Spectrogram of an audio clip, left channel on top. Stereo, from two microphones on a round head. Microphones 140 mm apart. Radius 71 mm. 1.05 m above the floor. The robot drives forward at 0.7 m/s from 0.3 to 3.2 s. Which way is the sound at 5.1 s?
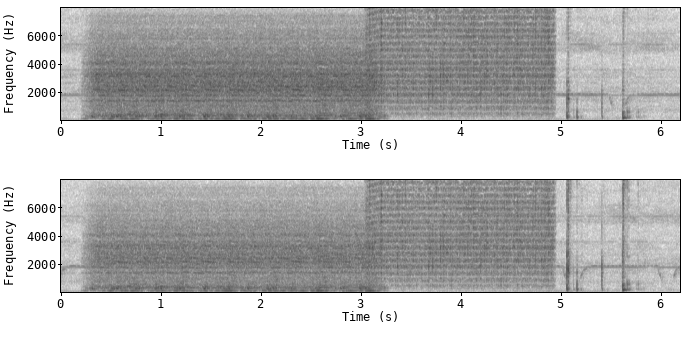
55° right (ahead or behind).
